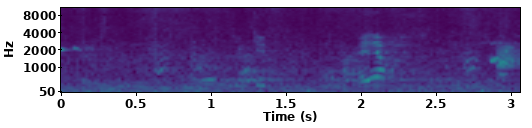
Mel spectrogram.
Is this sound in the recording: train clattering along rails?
no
